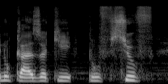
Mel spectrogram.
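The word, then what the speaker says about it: Poufsouffle: Essa eu acho que eu pronunciei direitinho, deixa eu ver. Puffsuf, isso mesmo.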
